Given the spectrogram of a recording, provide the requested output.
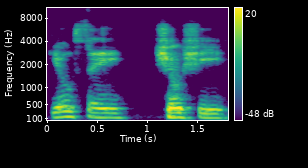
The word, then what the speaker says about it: gyosei shoshi: advisor and a qualified gyosei shoshi lawyer. Did I get that pronunciation right, Yoko? Yes. Right? Yeah, that was perfect.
